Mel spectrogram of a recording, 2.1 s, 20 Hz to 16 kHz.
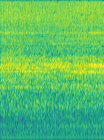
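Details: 1989 Jeep Cherokee 4.0L I6 Renix with AW4, just started after AGM battery upgrade, charging at 14.7 V; steady, even idle hum with smooth low note, no ticks, knocks or stumbles; normal idle.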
